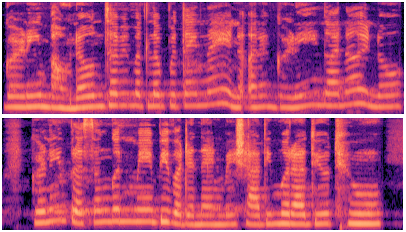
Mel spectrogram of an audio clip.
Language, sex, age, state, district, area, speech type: Sindhi, female, 18-30, Gujarat, Surat, urban, spontaneous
